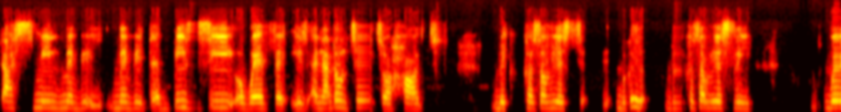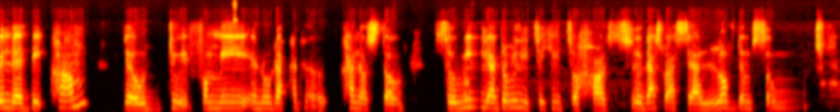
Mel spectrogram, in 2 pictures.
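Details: Adult woman with idiopathic intracranial hypertension and sight loss whose condition changed her speech; finds easy words like "book" hard to say; acquired stuttering.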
